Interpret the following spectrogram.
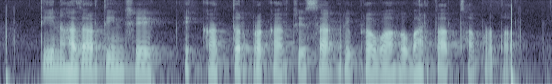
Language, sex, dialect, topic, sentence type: Marathi, male, Standard Marathi, agriculture, statement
